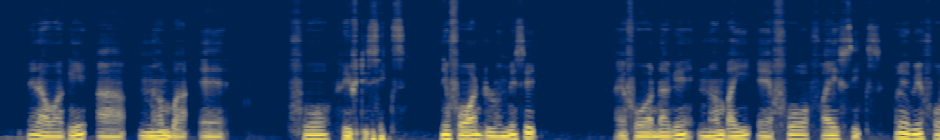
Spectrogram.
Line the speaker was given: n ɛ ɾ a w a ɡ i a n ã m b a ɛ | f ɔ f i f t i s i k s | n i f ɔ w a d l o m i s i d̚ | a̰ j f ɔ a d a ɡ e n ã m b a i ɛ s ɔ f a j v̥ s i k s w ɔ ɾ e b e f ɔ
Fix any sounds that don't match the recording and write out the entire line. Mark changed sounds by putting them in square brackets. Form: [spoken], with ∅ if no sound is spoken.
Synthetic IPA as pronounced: n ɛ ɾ a w a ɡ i a n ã m b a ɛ | f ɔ f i f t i s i k s | n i f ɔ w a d l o m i s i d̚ | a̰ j f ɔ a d a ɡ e n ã m b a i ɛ [f] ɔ f a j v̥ s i k s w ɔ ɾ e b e f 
